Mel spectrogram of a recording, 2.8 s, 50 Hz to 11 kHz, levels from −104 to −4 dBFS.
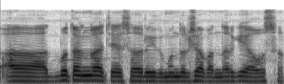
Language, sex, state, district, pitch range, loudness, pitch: Telugu, male, Andhra Pradesh, Annamaya, 130-140 Hz, -15 LUFS, 130 Hz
